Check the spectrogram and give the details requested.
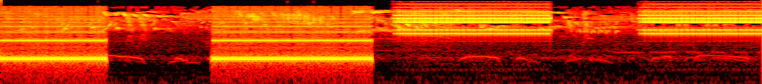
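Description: Telephone ringing tones: two long, loud, low beeps, then two long, higher-pitched rings, each about two seconds with short pauses between them, as heard while a call is placed.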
